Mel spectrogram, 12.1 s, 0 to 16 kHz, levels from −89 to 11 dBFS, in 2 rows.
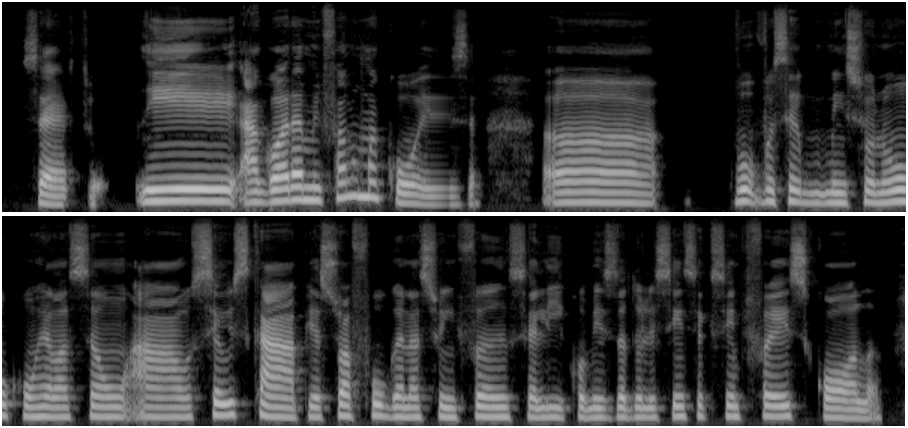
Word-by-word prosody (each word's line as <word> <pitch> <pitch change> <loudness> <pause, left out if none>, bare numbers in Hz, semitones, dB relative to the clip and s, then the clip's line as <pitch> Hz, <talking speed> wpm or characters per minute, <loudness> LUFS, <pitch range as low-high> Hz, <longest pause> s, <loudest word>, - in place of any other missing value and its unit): Certo, 145 -4 -2 0.3
e 200 0 +6
agora 200 +5 +4
me 220 -1 +2
fala 255 +5 -3
uma 275 -1 +1
coisa, 150 - -4 0.4
hã, 175 -1 0 0.5
vo 200 0 0
você 195 0 -2
mencionou 175 +3 0
com 180 -2 -4
relação 170 0 -2
ao 170 0 -1
seu 195 +4 0
escape, 175 -5 +1
a - - 0
sua 185 +3 0
fuga 175 0 -2
na 170 0 -1
sua 165 +2 -5
infância 170 +1 -2
ali 165 +1 -3
começo 160 -1 -4
da 170 - 0
adolescência, 165 +2 -4
que 170 - -17
sempre 175 -1 -4
foi 180 -1 -1
à - - +1
escola, 155 -5 -2
175 Hz, 155 wpm, -24 LUFS, 165-190 Hz, 0.5 s, e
